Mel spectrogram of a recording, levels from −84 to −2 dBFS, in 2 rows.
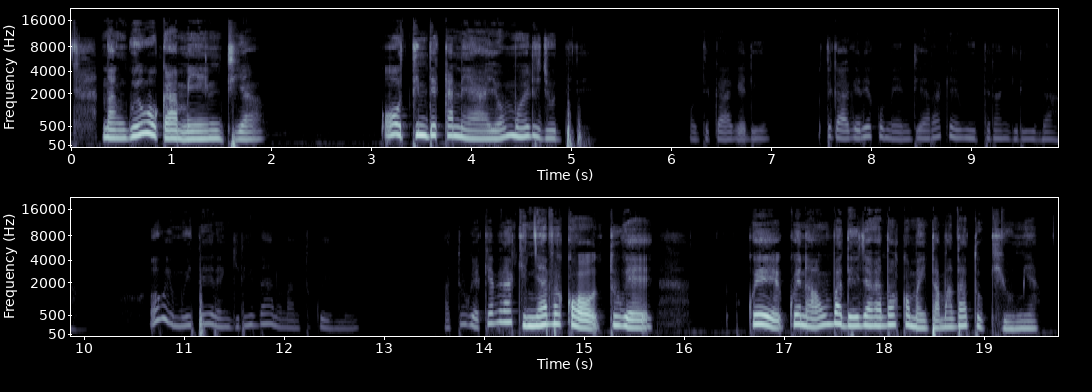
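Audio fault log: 13.78–14.3 s, zipper noise: across about half a second the speech level moves by roughly 25 dB, but in discrete jumps instead of a continuous ramp, at around a hundred steps a second. Each jump is an abrupt discontinuity in the waveform that produces a tiny click, and the rapid run of clicks forms a buzzy ticking over the speech that stops once the level settles, just before "kinya thoko tuge".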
